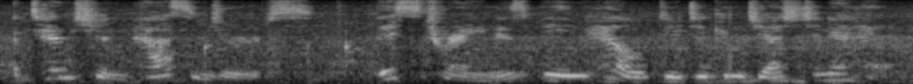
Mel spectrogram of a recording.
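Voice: medium pitch, huge pitch swings. Noisy, swooping transit announcement voice. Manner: formal, measured public-address delivery. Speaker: train announcer. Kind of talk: automated subway train announcements, like an airport announcement. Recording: noisy game audio capture, train noise.

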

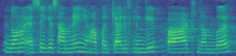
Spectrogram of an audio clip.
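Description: A woman schoolteacher giving a grammar lesson, slowly dictating Hindi sentences and their translations. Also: mid-range voice, steady tone. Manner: slow, dictating word by word; mixes Hindi and English, repeats "ठीक है". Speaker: school English teacher. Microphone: recorded lesson video.

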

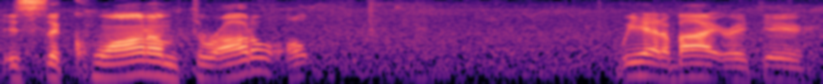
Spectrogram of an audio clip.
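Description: Speaking at a medium pitch, a young fishing channel host casts from a riverbank and casually explains his technique. The outdoor clip, shot on a tripod camera at a distance, has slight background noise from the rushing current.

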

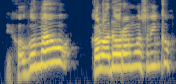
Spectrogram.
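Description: A man hosting a casual podcast, teasing and probing his guest, often dropping to low mutters. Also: lively intonation, quick pace. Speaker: podcast host.

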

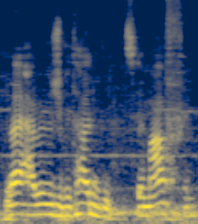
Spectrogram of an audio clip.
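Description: Hosting a horror game let's play, a man with an Egyptian Arabic accent sounds jumpy and panicky, crying out in repeated bursts before cracking jokes. His voice is a little high and his delivery flat and racing. Music plays in the background.

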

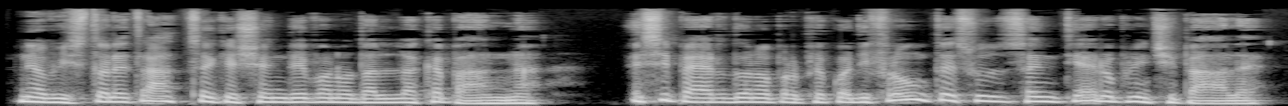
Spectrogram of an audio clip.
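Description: A man voicing a chatty, unsuspecting husband in a storybook reading, brisk and casual. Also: on the high side, big pitch swings, vocal fry, warm tone, full character voice.

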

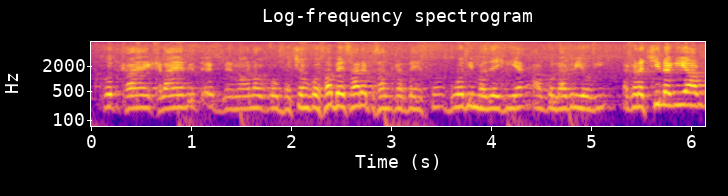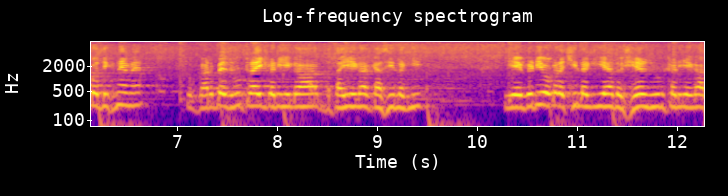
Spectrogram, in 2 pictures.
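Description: Man, high voice, cooking channel host, friendly step-by-step explaining, faint music behind. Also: flat delivery, brisk. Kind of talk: home cooking tutorial narration.

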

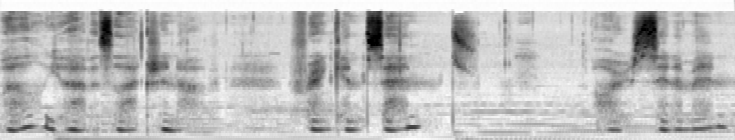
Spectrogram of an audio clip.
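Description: A woman in a whispered role-play as a spa therapist, soothing and gently guiding the listener in an unhurried way. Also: on the high side.

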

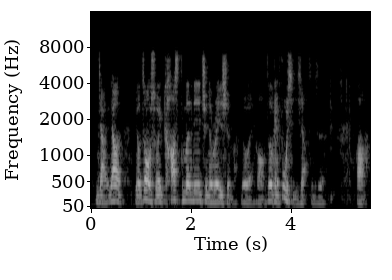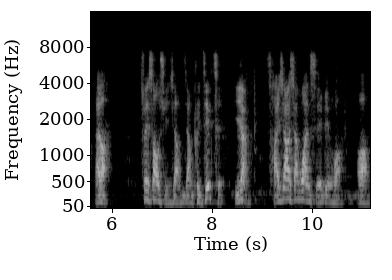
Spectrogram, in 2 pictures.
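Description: Husky-voiced man teaching vocabulary, lo-fi. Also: medium pitch. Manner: peppers talk with tag questions. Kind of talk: casual vocabulary lesson. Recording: muffled lo-fi recording.

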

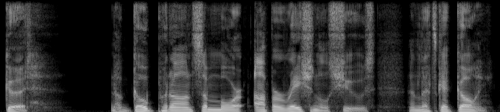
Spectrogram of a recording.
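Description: A male narrator voicing a brisk, commanding male team leader. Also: on the low side, sing-song, darkish tone, dry recording, clean studio sound.

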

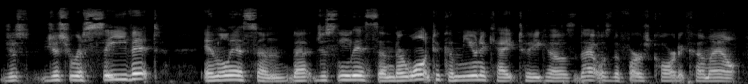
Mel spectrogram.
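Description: This woman's voice is fairly low, steady, and mellow, at a normal speed. Hosting a spiritual channel from a card table in a small room, she gives a casual, unscripted tarot reading that rambles, loops back on itself, and slips in occasional profanity.

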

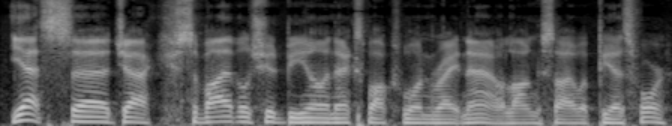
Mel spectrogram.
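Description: A young man from Dublin, Ireland, streams himself playing, his lowish voice steady, clear, and resonant at a normal speed. The casual live commentary rambles, includes frequent swearing, and has him reading chat aloud and replying.

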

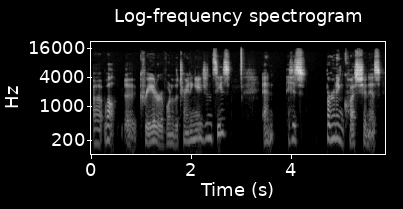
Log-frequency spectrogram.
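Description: A middle-aged woman tells a diving story straight to the camera, animated and chatty, with plenty of fillers. Her voice carries heavy fry and a gravelly edge. She sits close to the mic in an indoor room. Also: mid-range voice, moderate pace. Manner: animated, gestures with both hands, frequent fillers. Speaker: cave diver answering viewer questions. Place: indoors in front of a brick wall.

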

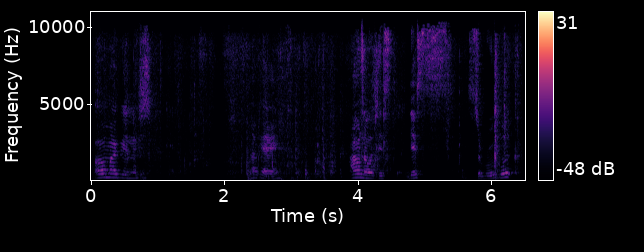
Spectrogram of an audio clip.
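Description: A woman vlogger talking to her viewers in a casual unboxing video, chatty and excitable. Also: mid-range voice, measured pace, background noise.

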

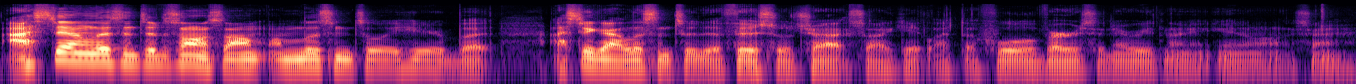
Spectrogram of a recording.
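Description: The reaction host, a young adult, has a low voice and speaks very fast. He chats and rambles about a music performance, peppering his talk with "you know what I'm saying." He is in an indoor room, shown in a webcam overlay on the video.

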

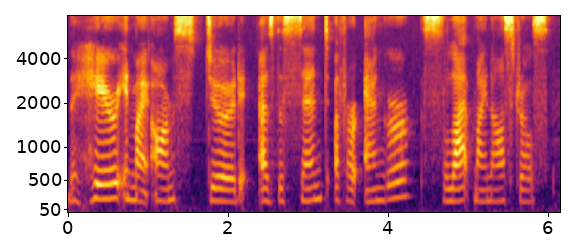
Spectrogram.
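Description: A woman author talks to her viewers in a slow, rambling way, stopping to correct herself as she goes. Her voice sits at a middling pitch, and she moves from casual chat to reading her own book aloud. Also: fairly even intonation. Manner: rambling and chatty, with self-corrections. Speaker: romance novelist.

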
